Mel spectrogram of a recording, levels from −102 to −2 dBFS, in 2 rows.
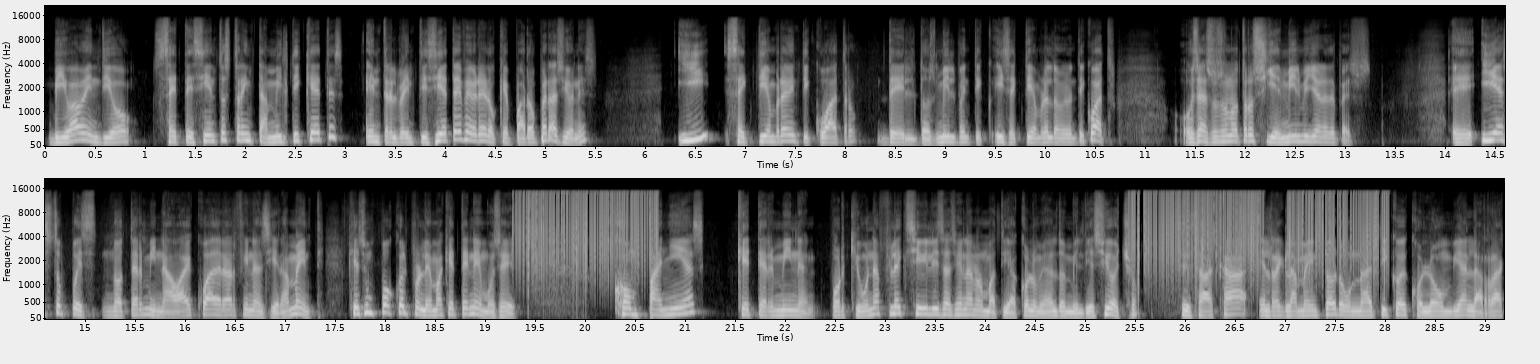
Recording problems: crackling; loud; from 19 to 21 s, from 25 to 27 s and from 27 to 28 s; 4 dB below the speech

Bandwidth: 14.5 kHz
